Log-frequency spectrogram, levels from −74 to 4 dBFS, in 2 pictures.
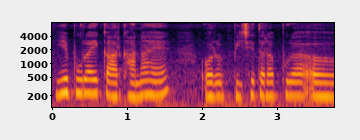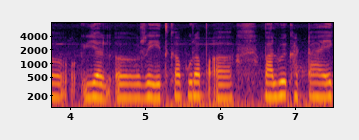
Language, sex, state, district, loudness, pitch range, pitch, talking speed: Hindi, female, Jharkhand, Sahebganj, -17 LUFS, 185-205 Hz, 195 Hz, 145 wpm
